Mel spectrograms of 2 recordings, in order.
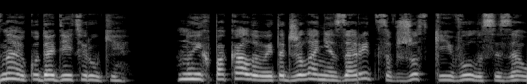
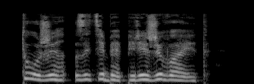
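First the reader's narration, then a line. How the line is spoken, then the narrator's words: Quiet. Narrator (Russian): тихо сообщаю я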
